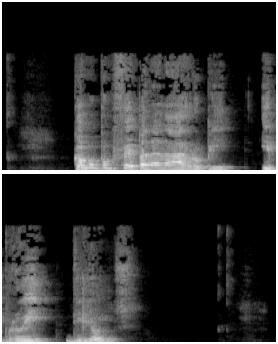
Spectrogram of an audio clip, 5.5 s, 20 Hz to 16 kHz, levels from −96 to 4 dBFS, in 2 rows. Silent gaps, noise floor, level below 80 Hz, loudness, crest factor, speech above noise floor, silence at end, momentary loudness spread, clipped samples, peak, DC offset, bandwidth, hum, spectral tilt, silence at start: none; under -90 dBFS; -64 dBFS; -17 LUFS; 18 dB; over 74 dB; 1.5 s; 16 LU; under 0.1%; 0 dBFS; under 0.1%; 11.5 kHz; none; -5.5 dB/octave; 0.7 s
